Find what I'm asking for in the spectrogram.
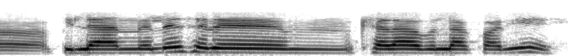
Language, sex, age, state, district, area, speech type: Odia, female, 45-60, Odisha, Gajapati, rural, conversation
